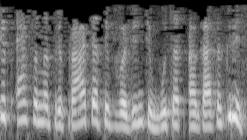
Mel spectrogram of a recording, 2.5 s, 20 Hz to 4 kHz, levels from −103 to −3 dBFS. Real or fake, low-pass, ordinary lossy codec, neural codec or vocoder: real; 3.6 kHz; MP3, 16 kbps; none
